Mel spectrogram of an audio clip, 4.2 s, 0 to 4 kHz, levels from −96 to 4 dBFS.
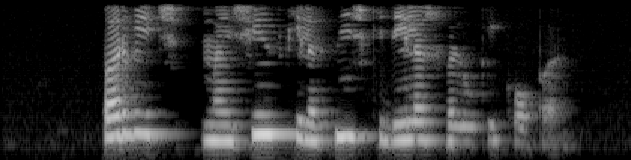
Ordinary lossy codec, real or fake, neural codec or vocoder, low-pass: none; real; none; 3.6 kHz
